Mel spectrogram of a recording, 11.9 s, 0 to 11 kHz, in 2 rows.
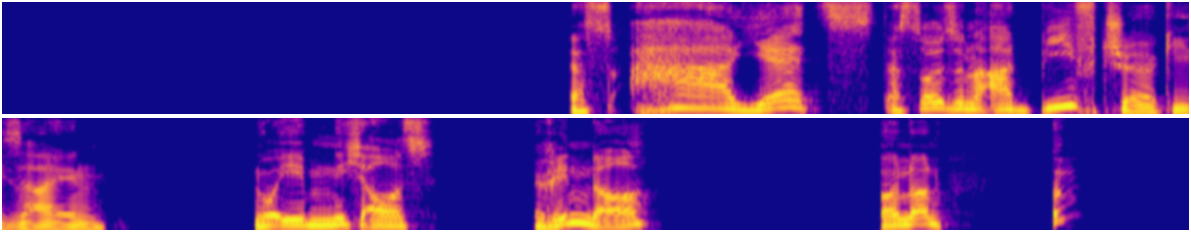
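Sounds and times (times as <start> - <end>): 
speech: 2.8 - 6.5, 7.2 - 9.2, 10.3 - 10.8
single short sharp sneeze: 11.2 - 11.4.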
